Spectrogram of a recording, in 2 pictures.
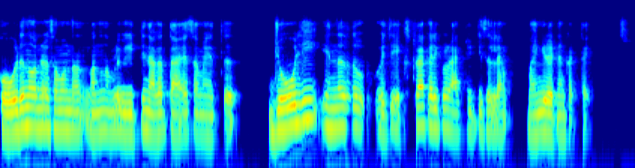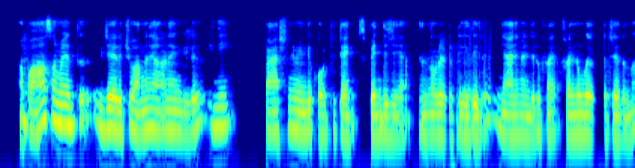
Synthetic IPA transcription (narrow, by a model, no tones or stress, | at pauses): ko̞ːʋiɽenːɨpɐrɐɲːoɾusɐmɐjɐmɐʋɐnːɨnɐmːɐɭeʋiːʈːinɐɣɐt̪ːaːjɐsɐmɐjɐt̪ːɨ | d͡ʑo̞ːlie̞nːɐððɨʋɐit͡ɕːɨeksʈraːkɐɾikʲːuɭaːk̚tiʋiʈːiːsḛlːa̰ːm | bɐjɐŋɡulɾeːʈːnɐmkɐʈːa̰ːji | ɐ̰pːoaːsɐmɐjɐt̪ːɨ̰ʋid͡ʑaːɾit͡ɕːuɐŋːɐne̞jaːɳɨe̞ŋɡilini | paːʂɐnʋe̞ːɳdikurɐt͡ɕːutɐjmspe̞ndɨt͡ɕe̞jːa̰ːme̞nːuɭːɐɾiːðijilɲaːnmeːndeo̞ɾuḛfreɳɖɨmuðɐt͡ɕːeːɾunːu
